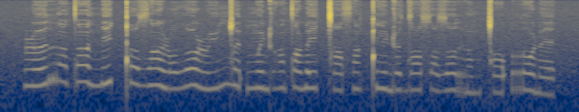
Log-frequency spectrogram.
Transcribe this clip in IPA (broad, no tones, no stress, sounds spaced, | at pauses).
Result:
ɭ œ r õ tˤ ĩ n e ǃ ɵ zˤ ɛ̃ ɭ y ðˤ ɵ ɭ y ŋ͡ǀ ø ʔ ŋʷ ẽ ɖʱ ɔ̃ tˤ o ɳ e ǀ i sˤ ĩ ǃ ĩ ɖ œ d ɔ sˤ ø zˤ y r õ n ǀ ɔ ʔ r ɔ ɳ ɛ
